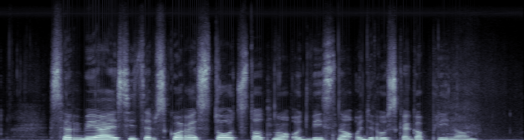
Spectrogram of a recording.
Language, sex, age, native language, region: Slovenian, female, 12-17, Slovenian, Pomurje region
